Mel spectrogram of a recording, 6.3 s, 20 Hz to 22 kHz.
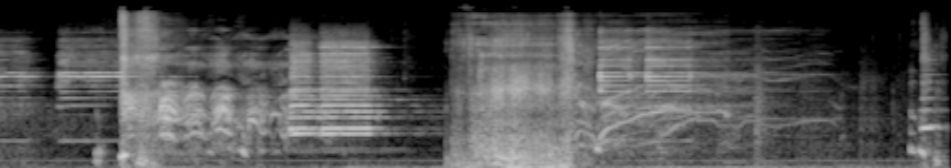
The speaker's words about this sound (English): I got like 8 cars here. I'm running up and opening every car and honking their horns to get your attention.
